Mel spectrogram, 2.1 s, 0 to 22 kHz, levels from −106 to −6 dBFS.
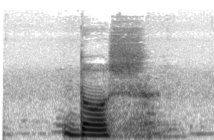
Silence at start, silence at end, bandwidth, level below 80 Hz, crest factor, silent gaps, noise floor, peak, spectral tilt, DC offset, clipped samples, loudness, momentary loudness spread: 0.6 s; 0.6 s; 10 kHz; -54 dBFS; 16 dB; none; -59 dBFS; -2 dBFS; -8 dB/octave; under 0.1%; under 0.1%; -15 LUFS; 20 LU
